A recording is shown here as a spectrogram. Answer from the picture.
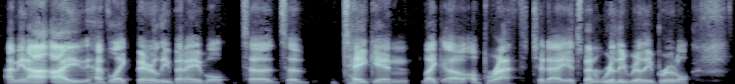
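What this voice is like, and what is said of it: Nasal, congested voice. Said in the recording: “I sound a little nasally,... my allergies have kicked my ass. So if I sound like garbage”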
